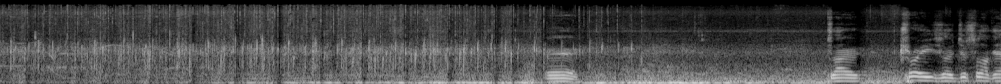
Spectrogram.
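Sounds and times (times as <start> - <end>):
audience applause: 0.0 - 7.0
speech: 5.5 - 5.9, 8.3 - 9.9.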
